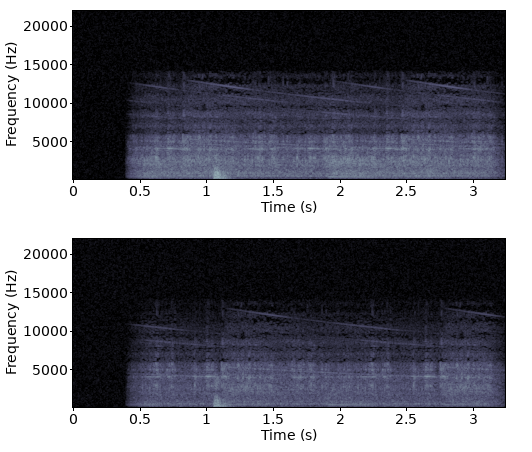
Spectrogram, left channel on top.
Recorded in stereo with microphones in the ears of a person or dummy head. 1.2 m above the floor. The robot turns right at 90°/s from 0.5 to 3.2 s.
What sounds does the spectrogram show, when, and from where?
1.1 s hammering: 30° left (ahead or behind); by 3.3 s 20° right (ahead or behind)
